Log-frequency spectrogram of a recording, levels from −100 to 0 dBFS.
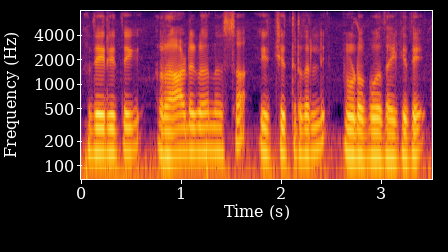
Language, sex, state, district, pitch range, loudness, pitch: Kannada, male, Karnataka, Koppal, 130-145 Hz, -16 LUFS, 140 Hz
